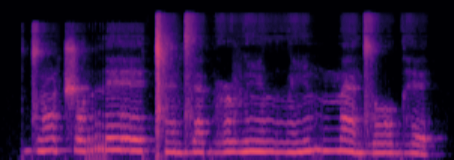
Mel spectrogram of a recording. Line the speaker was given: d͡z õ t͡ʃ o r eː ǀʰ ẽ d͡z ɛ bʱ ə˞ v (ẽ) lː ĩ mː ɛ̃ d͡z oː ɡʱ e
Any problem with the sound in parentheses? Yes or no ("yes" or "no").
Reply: yes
